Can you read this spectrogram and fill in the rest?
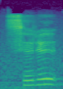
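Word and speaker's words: する: đằng sau này, thì đừng có nói là sư rư nhá. Cái từ sư rư thì là rất là nhiều, gặp rất là nhiều trong cuộc sống. Thì mọi người nhớ cho em cái phát âm này nhá.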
